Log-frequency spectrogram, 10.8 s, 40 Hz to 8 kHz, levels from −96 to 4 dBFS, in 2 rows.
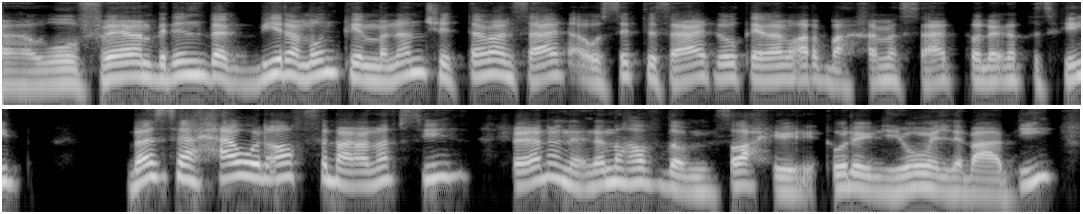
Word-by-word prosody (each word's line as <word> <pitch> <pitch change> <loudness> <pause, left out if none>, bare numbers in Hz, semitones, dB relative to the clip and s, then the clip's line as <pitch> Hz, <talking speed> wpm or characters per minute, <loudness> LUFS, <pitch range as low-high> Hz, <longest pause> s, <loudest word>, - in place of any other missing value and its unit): وفعلًا 140 +9 +2
بنسبة 180 +2 +2
كبيرة 165 +10 +1
ممكن 185 -1 +1
ما 140 -2 0
أنامش 195 +4 -1
ال8 180 +4 0
ساعات 160 +4 0
أو - - -2
ال6 175 -2 -6
ساعات، 155 +4 0
ممكن 165 -2 -1
أنام 150 +1 +1
4، 155 -6 -1
5 145 0 -6
ساعات 140 +1 -2
وألاقي 140 0 0
نَفسي 150 0 -7
صحيت، 175 +3 -4 0.5
بس 250 -1 +2
هاحاول 230 +3 +4
أغصب 230 -4 0
على 160 0 +3
نَفسي 240 +4 -5 0.2
فعلًا 205 +9 +3
إن 160 - -2
أنا 185 +1 +1
هافضل 130 -10 -2
صاحي 120 -5 -1
طول 145 +1 -1
اليوم 130 +3 0
اللي 120 -2 -2
بعديه، 115 - -1
160 Hz, 185 wpm, -20 LUFS, 140-190 Hz, 0.5 s, هاحاول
